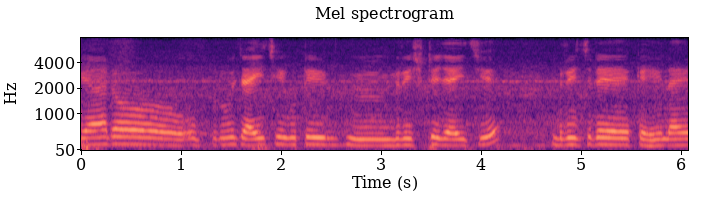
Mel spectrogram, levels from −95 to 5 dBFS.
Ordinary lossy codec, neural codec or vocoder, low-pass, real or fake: none; none; none; real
